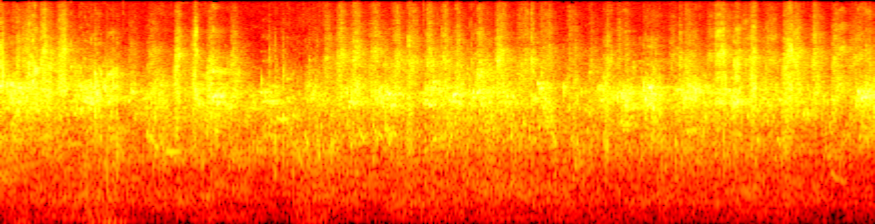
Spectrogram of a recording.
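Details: Group of budgerigars in an aviary keeping up lively, overlapping high chirps and warbles, steady throughout with occasional louder peaks.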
